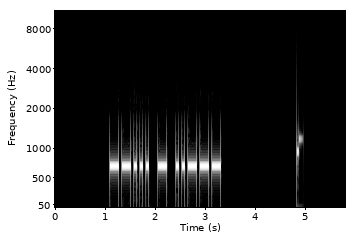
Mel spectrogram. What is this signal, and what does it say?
Morse code, heard as a keyed tone, about 20 wpm, 700 Hz. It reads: 7T2
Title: Common Cut Numbers - 3-Digit 20wpm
